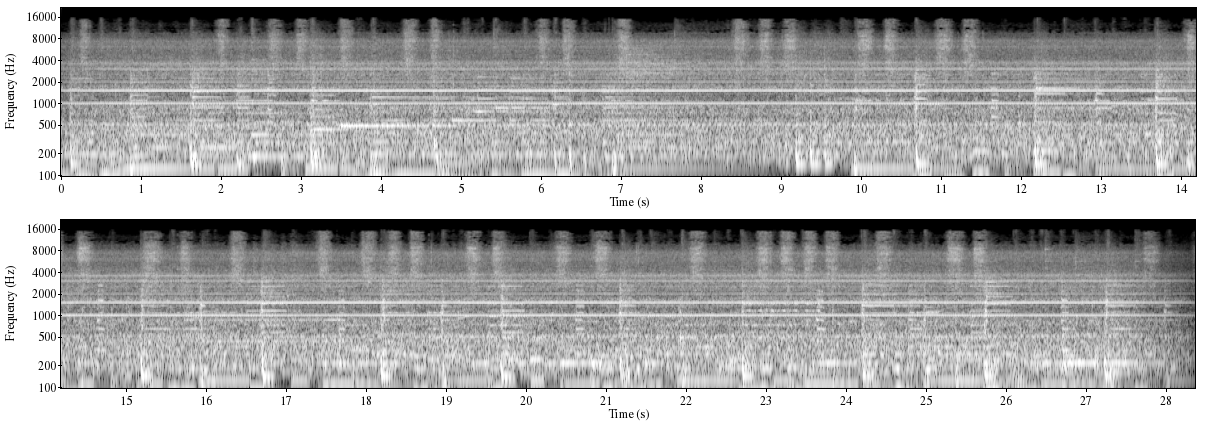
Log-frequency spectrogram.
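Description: Aerosol can of grey primer spraying, a steady hiss, mixed with the constant hum and whine of a spray booth's extraction fan, under background music.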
